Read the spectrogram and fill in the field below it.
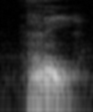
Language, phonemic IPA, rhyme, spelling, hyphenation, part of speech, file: Dutch, /rɔl/, -ɔl, rol, rol, noun / verb, Nl-rol.ogg
- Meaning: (noun) 1. role, function (as in actions or tasks that a person or a group is expected to perform) 2. role, character 3. roll (cylindrical object, often used as a rolling part) 4. scroll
